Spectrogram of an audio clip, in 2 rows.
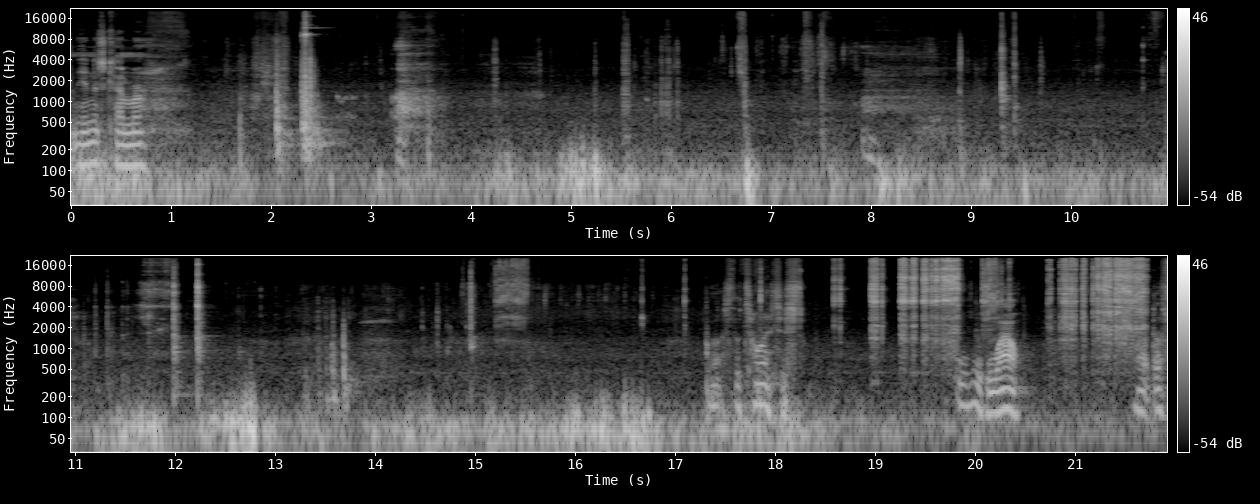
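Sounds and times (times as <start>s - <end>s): handling bumps and knocks: 1.7s - 2.9s
metal tools clinking: 2.2s - 2.8s, 17.7s - 21.9s.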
